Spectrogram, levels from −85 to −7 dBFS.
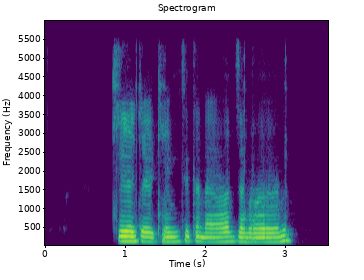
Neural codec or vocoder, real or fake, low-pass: codec, 24 kHz, 1 kbps, SNAC; fake; 5.4 kHz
